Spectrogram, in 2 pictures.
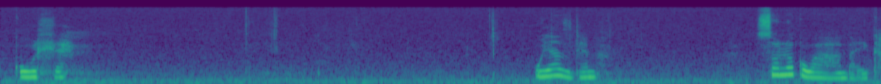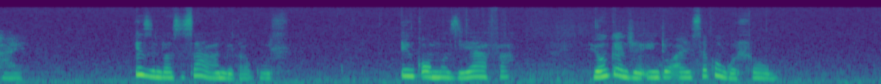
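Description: A young woman sings nearby in short melodic phrases.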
